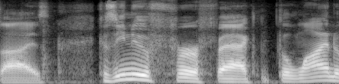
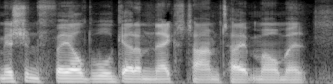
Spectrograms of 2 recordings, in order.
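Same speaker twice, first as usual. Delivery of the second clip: ordinary delivery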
